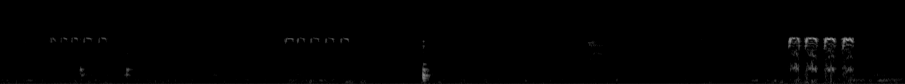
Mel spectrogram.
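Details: Young great tits fledging from the nest give short clusters of four or five high, rapid chirps, repeated a few times with pauses, over faint low rumbling and a single sharp click.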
